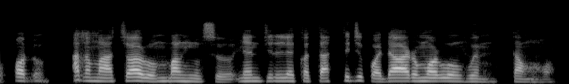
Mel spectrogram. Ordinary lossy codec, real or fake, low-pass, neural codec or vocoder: none; fake; none; codec, 16 kHz, 0.5 kbps, FunCodec, trained on LibriTTS, 25 frames a second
